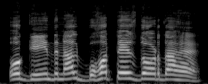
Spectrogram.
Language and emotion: Punjabi, surprised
